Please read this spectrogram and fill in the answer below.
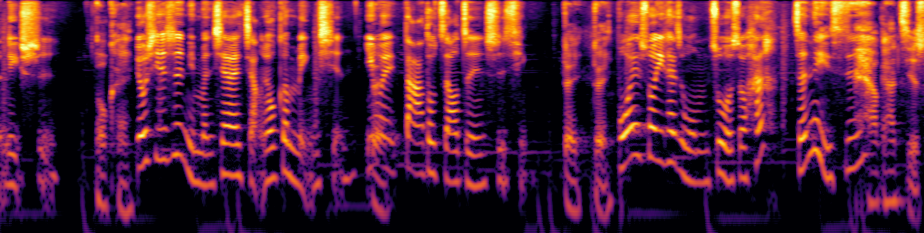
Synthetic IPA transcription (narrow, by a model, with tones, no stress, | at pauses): ə˧˦nli˨˩ʂɻ̩˥ | o˧ʊkʰe˦jo˧ʊt͡ɕʰi˧˥ʂ̬ɻ̩˥˩ni˨˩mə˦nɕjɛ˥˧nt͡sa˥˩ɪt͡ɕjɑ̰˨˩ŋjo˥˧ʊkə˥˩ŋmi˧˥ŋɕjɛ̰˨˩˦nḭ˥nwe˥˩ɪt̪a˥˧˩t͡ɕa˥t̪o˥ʊʈ͡ʂɻ̩˥t̪ɑ˥˧ʊʈ͡ʂɤ˥˧˩t͡ɕjɛ˥˧nʂɻ̩˥˩t͡ɕʰḭ˨˩ŋt̪we˥˩ɪt̪we˥˩pu˧˥xwe˥˩ɪʂwɔ˥i˥˧kʰa˥ɪʂɻ̩˨˩wɔ˨˩mə˨˦nt͡swɔ˥˩ə˩ʂɻ̩˧˥xo˥˧xa˥ | ʈ͡ʂə˧˦˥nli˨˩sɹ̩˥a˧˦jkə˥nʰa˥t͡ɕjɛ̰˨˩˨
